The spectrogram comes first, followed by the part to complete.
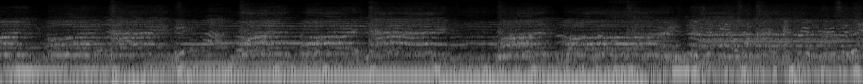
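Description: Live pop band with a female vocal group singing in harmony through a PA, over long held bass notes that change every few seconds.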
